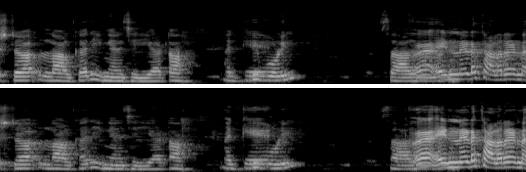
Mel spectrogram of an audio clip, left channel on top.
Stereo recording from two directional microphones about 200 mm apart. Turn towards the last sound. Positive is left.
turn(degrees=-40)  # may be behind; listen again after turning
